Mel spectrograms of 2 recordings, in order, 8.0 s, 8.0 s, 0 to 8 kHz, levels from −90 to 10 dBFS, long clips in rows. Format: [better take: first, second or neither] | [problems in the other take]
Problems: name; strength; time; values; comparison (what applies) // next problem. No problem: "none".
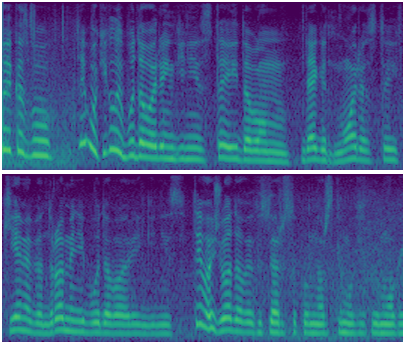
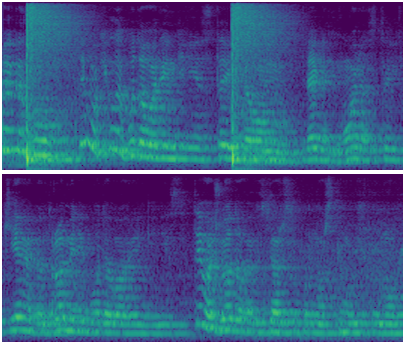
first | background sound (Snare drum); as loud as the speech // room echo; dies away in 0.7 s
